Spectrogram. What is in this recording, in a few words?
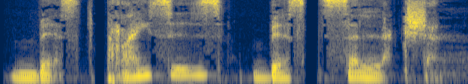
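Service, Khajiit female; The Elder Scrolls III - Morrowind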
